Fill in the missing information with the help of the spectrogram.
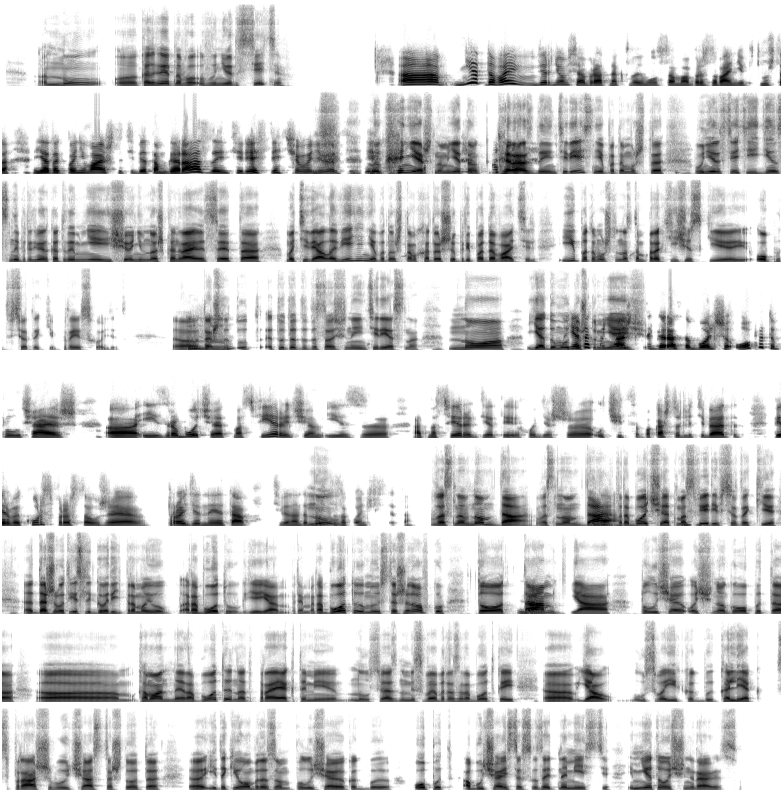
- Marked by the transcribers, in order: other background noise; chuckle; laughing while speaking: "интереснее"; laugh; tapping
- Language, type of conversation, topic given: Russian, podcast, Что делает обучение по-настоящему увлекательным для тебя?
